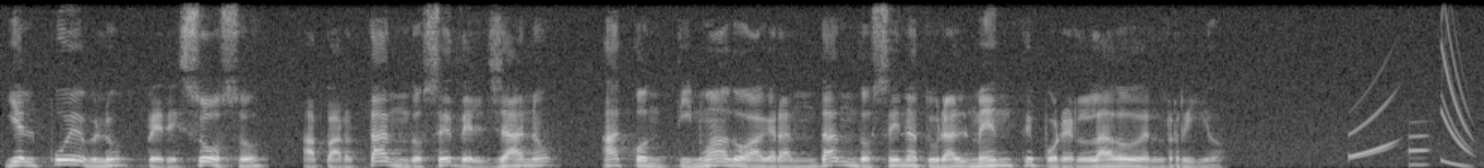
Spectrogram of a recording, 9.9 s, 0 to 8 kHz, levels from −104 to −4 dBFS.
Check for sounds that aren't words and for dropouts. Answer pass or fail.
fail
